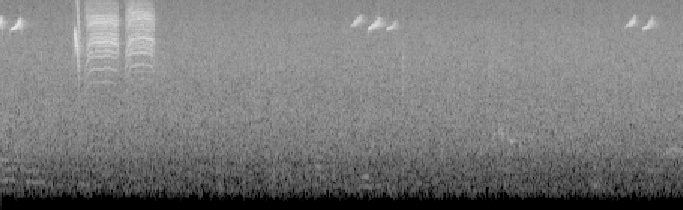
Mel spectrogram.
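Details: Varied tits: brief, very high thin notes, then a nasal, buzzy burst near two seconds, and later faint high notes over a steady hiss. A male's "tsutsupii" song calls a female, and she answers with "nii-nii" calls.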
